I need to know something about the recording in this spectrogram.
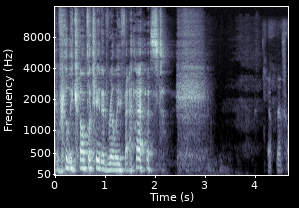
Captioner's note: laughs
